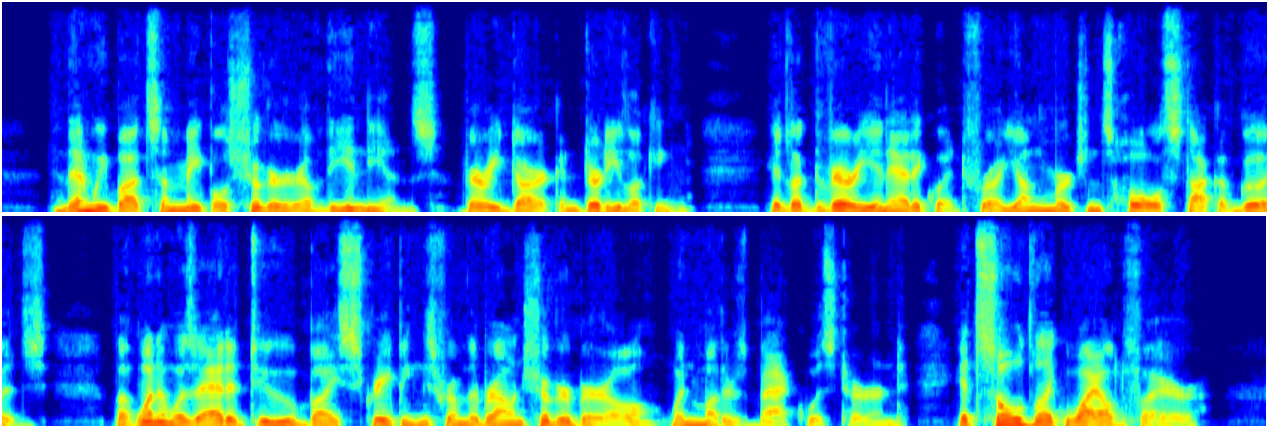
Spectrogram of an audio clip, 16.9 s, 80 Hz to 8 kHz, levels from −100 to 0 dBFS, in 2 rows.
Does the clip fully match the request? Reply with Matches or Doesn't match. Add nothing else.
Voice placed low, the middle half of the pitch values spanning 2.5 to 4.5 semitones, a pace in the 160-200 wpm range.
Doesn't match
